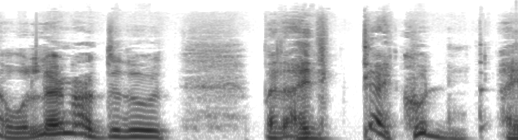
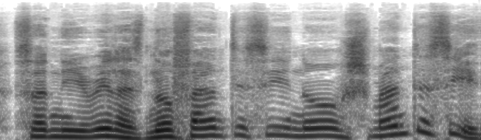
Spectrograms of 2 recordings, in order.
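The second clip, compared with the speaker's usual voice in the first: excited; 5 semitones higher, 5 dB louder than usual. Real, not acted. Excited dismissal of doubt.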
